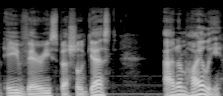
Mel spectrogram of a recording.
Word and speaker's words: Haile: And with me today, I've got a very special guest, Adam Haile. How are you? I'm doing good. Doing good. Did I pronounce the name right? You did, in fact. Okay. It is Haile.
